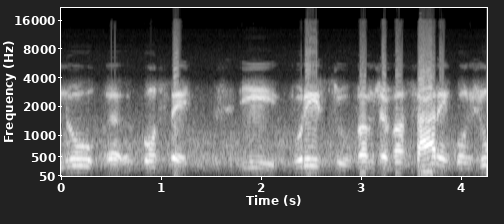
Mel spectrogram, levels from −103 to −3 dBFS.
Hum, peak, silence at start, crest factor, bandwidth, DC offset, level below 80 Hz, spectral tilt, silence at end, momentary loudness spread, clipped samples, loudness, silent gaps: none; 0 dBFS; 0 s; 12 dB; 15.5 kHz; under 0.1%; -50 dBFS; -3.5 dB/octave; 0 s; 9 LU; 0.6%; -11 LUFS; none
